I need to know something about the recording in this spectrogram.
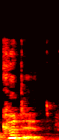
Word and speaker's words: couldn't: And the accent, the stress is on couldn't.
